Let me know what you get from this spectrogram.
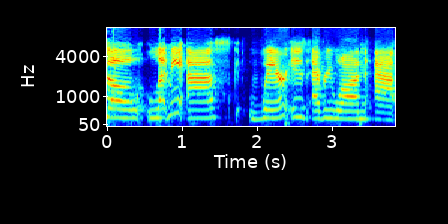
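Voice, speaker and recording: This woman projects a raised voice that is high-pitched, with a bright, sharp tone. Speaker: fitness business coach. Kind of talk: group coaching call. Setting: conference call. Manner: casual, filler-heavy.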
